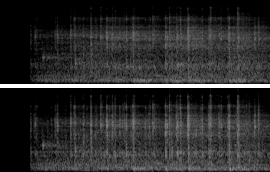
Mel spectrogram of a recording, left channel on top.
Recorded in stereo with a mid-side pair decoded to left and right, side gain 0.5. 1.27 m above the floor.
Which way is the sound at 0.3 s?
40° right.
